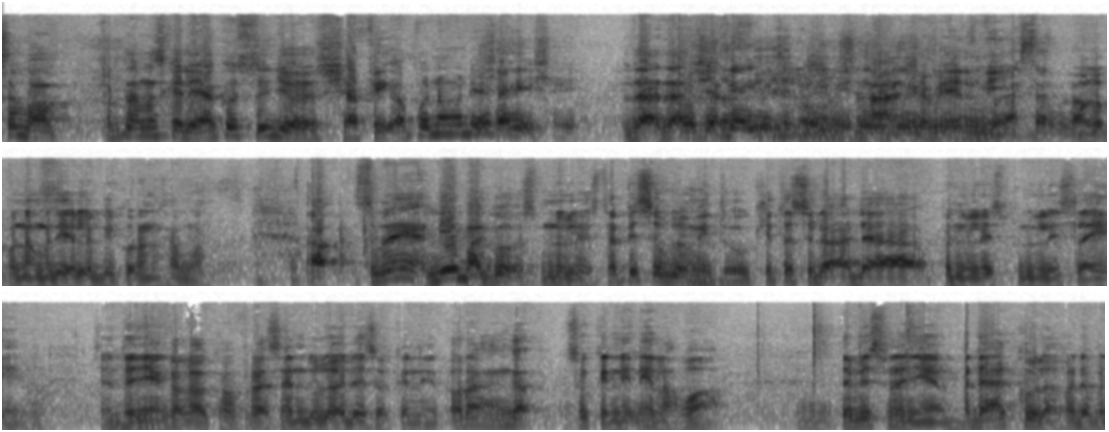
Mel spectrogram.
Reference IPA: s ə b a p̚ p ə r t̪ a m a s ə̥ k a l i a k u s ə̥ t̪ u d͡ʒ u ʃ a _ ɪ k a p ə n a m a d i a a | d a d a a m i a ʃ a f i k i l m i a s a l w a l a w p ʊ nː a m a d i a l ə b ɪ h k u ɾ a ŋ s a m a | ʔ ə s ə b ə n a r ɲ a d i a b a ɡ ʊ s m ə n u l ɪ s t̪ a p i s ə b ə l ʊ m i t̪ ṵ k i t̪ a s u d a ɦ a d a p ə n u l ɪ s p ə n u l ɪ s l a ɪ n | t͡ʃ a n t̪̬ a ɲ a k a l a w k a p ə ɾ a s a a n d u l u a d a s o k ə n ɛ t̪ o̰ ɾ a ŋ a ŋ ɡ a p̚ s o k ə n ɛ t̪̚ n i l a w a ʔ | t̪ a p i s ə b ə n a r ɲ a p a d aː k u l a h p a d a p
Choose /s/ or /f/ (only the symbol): f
